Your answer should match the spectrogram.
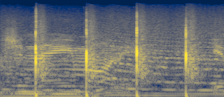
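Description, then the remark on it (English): Four sharp hand claps land in a steady, evenly spaced rhythm, each a crisp bright smack that rises clearly above a faint, murmuring background. “What are you insinuating to us by clapping?”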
